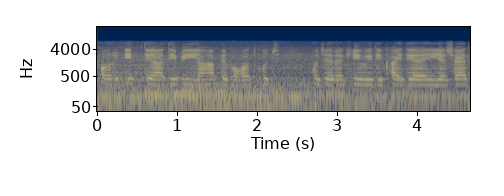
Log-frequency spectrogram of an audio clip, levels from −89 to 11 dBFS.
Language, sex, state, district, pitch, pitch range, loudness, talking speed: Hindi, male, Chhattisgarh, Raipur, 135 Hz, 130-135 Hz, -18 LUFS, 180 wpm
